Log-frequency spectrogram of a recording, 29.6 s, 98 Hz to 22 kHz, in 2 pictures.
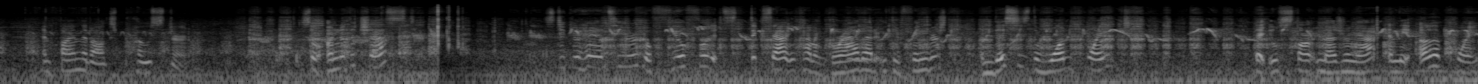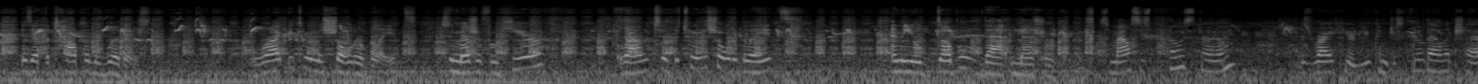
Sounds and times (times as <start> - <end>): Dog: 0.0 - 29.0
Speech: 3.0 - 4.2, 5.5 - 11.3, 12.6 - 16.3, 17.3 - 20.2, 20.9 - 22.7, 23.7 - 27.2, 27.8 - 29.5.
